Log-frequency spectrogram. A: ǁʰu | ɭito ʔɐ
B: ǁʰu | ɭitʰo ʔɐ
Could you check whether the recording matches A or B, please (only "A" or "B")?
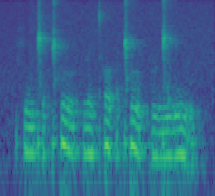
B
